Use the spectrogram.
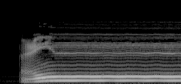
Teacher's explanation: ما نون رو مخفی میکنیم، میبریم در ابتدای مخرج دال، اما در این دو حرکتی که ما میخوایم انجام بدیم دال رو تلفظ نمی کنیم. ما در ابتدای مخرج دالیم، بعد از اینکه دو حرکتمون تموم شد دال تلفظ میشه. · Term: اخفا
